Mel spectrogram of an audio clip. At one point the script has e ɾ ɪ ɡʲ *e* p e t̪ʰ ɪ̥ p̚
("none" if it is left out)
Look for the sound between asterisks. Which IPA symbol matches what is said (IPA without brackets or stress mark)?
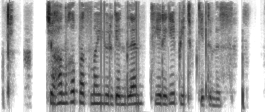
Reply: ɛ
